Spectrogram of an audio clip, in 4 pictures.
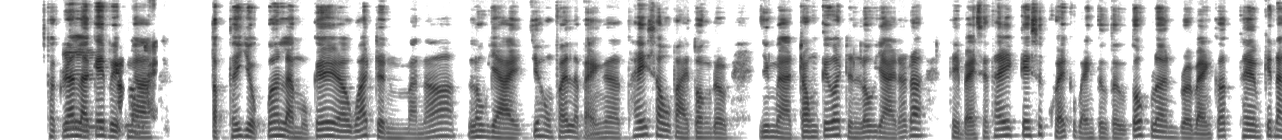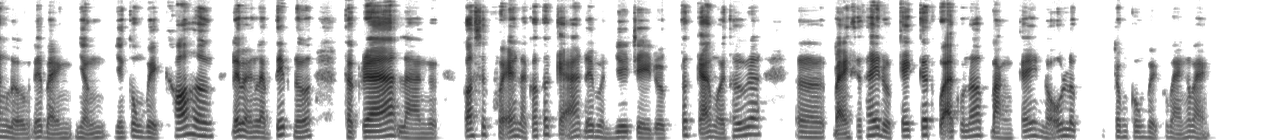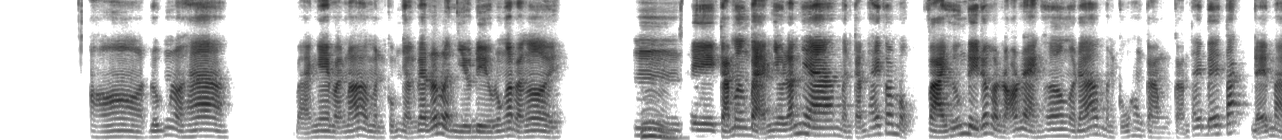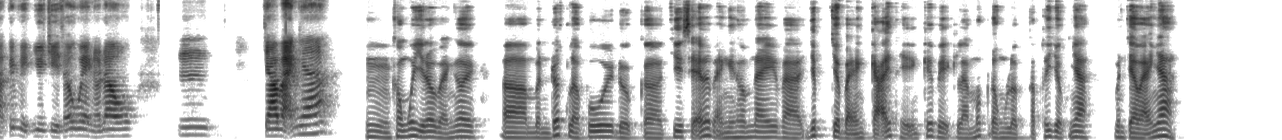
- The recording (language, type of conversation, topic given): Vietnamese, advice, Tại sao tôi lại mất động lực sau vài tuần duy trì một thói quen, và làm sao để giữ được lâu dài?
- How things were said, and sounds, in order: none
